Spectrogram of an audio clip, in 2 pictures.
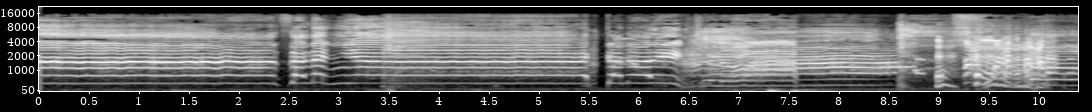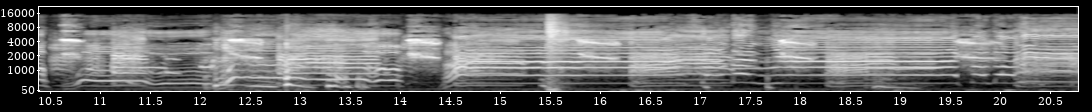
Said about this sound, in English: he's got like a donkey. Like, hee-haw, hee-haw.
